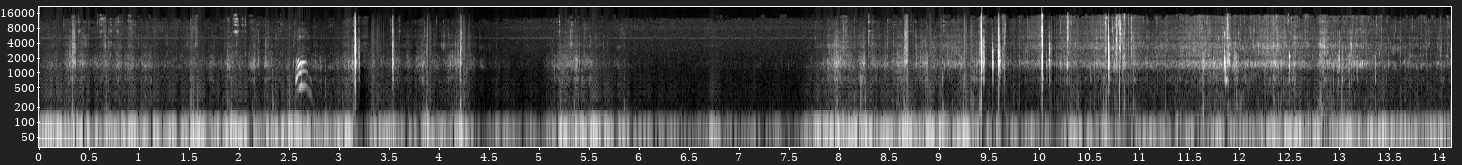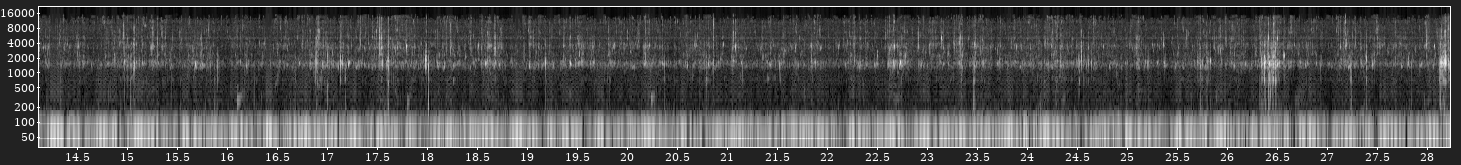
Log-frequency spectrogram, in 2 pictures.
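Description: Water sloshing and gurgling around a swimming dog, heard through a GoPro housing mounted on its back, with a low rumble and many sharp taps against the case. It dips quieter a few seconds in, then turns steady and louder from about eight seconds on.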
